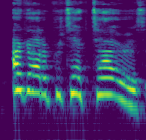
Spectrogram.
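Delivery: alarmed. Acted. Panicked at thunder.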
